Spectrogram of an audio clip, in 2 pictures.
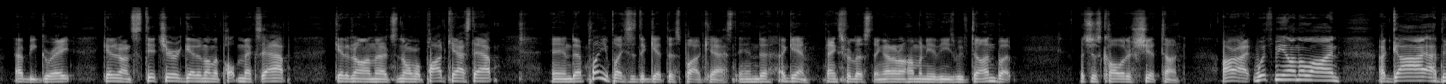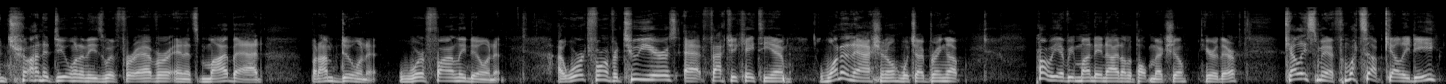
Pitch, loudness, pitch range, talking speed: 145 Hz, -20 LUFS, 130-175 Hz, 250 wpm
